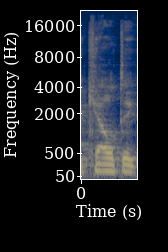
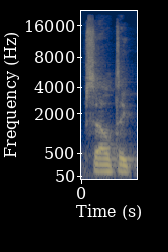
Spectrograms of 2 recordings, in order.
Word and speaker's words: Celtic: The card itself, yes, it is metal and it is issued by Celtic or Celtic Bank, depending on where you fall on the pronunciation of that.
